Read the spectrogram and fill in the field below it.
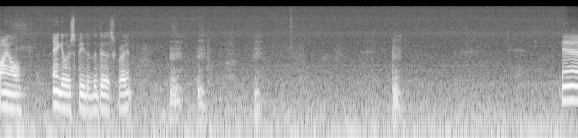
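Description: An elderly woman speaks nearby, pausing between phrases.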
